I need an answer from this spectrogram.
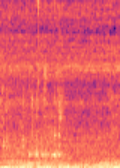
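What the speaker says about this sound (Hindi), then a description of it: "इसके अंदर एक पानी लेना है और वो पानी इसके अंदर ऐड कर देना है" Water poured into sago pearls in a pot: a soft, steady trickling and splashing, faint and close, running continuously without speech.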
